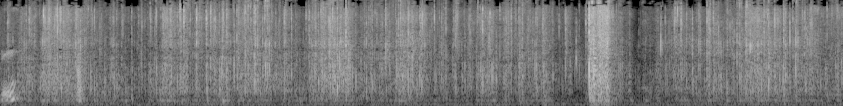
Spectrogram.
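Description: Plastic poly mailer bag crinkling as it is handled and pulled open, with one short, louder crackle about six seconds in.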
